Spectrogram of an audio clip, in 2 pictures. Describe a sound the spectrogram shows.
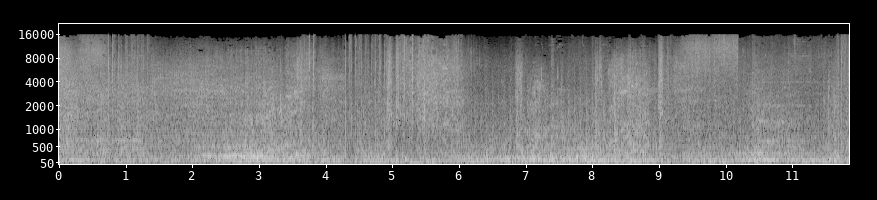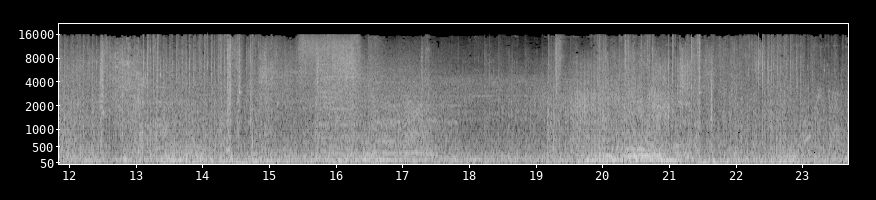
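Explosions boom from a video game.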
